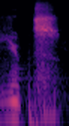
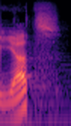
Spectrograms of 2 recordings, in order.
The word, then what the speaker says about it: Utes: Just as dad says, uh, it's pronounced utes. Utes. That's what I think I'm saying. Or what did I say? You say yuts. I don't think I said ys. I think I said utes.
